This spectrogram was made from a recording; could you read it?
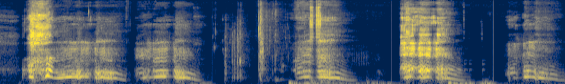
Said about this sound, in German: Oh, ich krieg nicht diesen satisfying Räusperer hin, Alter. Ja. Scheiße. Ach so, ja, der wohl richtig, der Schleim sich löst von unten, ne?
